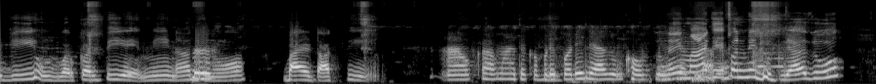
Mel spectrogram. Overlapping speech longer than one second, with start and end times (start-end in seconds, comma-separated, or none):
5.4-7.2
